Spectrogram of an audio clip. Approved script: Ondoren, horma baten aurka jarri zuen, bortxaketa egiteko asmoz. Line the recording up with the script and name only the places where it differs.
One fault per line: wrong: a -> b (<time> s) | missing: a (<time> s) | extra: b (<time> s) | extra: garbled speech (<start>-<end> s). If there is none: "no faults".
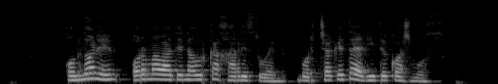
no faults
